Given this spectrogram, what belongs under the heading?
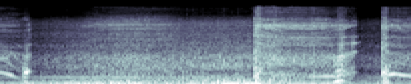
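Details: Two or three short coughs from a person who says they are sick, recorded outdoors over loud road and engine noise.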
